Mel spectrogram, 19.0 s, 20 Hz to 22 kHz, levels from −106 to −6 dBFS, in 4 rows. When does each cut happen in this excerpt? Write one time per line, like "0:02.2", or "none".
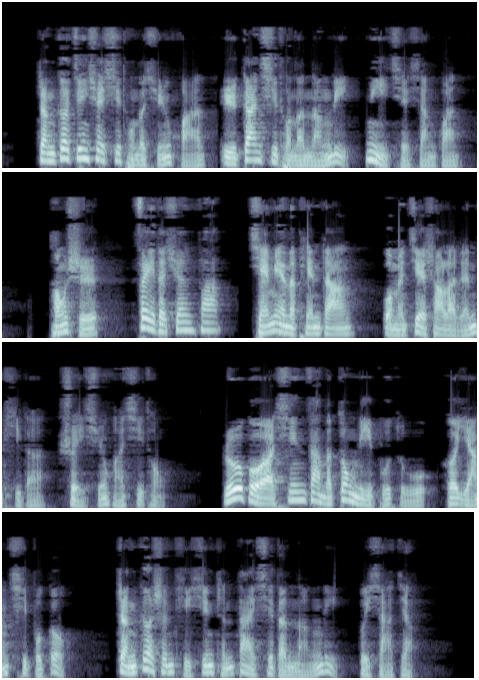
0:07.1
0:11.5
